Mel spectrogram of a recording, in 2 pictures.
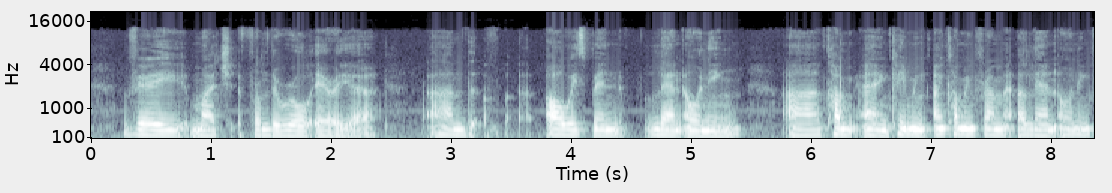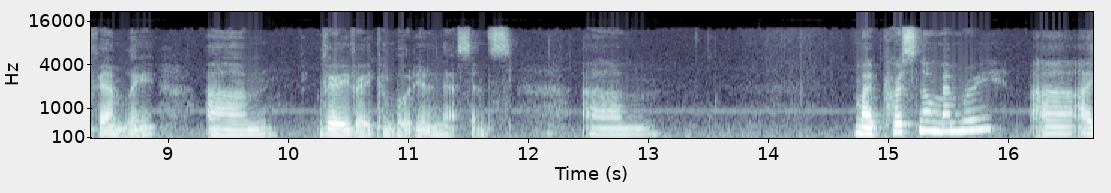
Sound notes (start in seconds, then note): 11.9 pauses for 3 seconds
